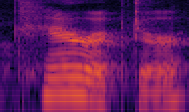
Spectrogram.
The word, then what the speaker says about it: character: Victor eyes um so first syllable stress care and then uh character character we have an either an I or I would say maybe a schwa here and that second syllable care Rook character character this t uh is not going to be a strong character um neither will it be a full flap character um so just know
